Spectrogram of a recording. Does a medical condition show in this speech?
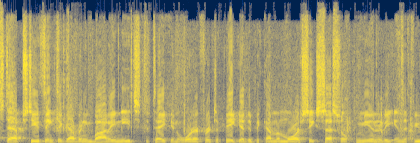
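No.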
